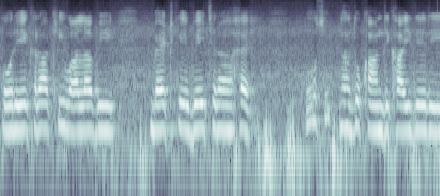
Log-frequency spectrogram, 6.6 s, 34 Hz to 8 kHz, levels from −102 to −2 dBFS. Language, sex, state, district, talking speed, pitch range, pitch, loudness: Hindi, female, Haryana, Jhajjar, 145 wpm, 210-225 Hz, 215 Hz, -15 LUFS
